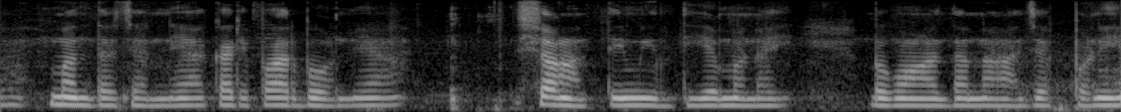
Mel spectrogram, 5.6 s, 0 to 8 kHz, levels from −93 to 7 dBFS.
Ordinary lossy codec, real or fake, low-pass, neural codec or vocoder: none; real; none; none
